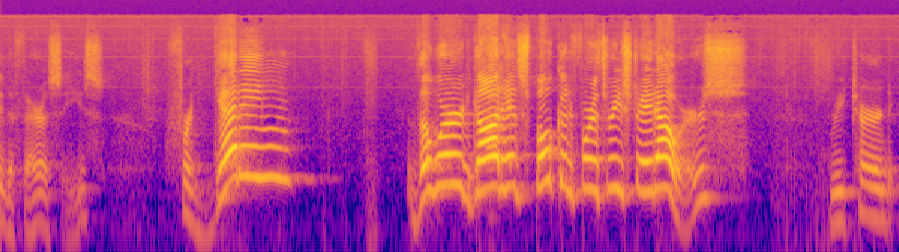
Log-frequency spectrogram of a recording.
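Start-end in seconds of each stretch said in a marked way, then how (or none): 1.7-7.5 high, loud pulpit cry; impassioned preaching. Real, not acted. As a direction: cry out in disbelief at their forgetting. Preacher indignant at forgetting Pharisees.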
